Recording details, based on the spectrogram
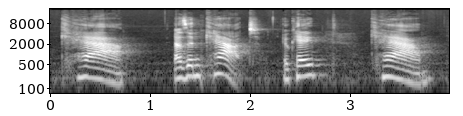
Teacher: in American English, the beginning syllable is the a as in cat, so you want to take the time and drop your jaw a lot when you're making it.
